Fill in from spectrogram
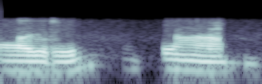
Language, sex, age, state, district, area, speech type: Kannada, male, 45-60, Karnataka, Gulbarga, urban, conversation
